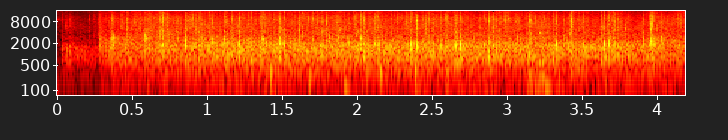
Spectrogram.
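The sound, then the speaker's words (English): An audience at a conference breaks into steady clapping as a straw poll on loving score targets, a dense, loud patter of many hands that starts abruptly and keeps going without pause for several seconds. “Can you please clap if you love score targets?”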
